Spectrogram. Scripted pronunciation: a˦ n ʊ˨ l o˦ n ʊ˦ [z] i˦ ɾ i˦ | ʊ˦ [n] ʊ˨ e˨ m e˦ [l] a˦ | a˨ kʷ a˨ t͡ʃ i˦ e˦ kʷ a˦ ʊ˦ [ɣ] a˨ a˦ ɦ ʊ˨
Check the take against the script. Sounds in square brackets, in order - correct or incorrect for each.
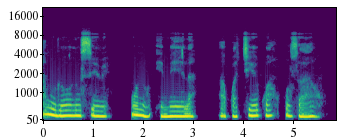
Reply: incorrect, correct, correct, incorrect

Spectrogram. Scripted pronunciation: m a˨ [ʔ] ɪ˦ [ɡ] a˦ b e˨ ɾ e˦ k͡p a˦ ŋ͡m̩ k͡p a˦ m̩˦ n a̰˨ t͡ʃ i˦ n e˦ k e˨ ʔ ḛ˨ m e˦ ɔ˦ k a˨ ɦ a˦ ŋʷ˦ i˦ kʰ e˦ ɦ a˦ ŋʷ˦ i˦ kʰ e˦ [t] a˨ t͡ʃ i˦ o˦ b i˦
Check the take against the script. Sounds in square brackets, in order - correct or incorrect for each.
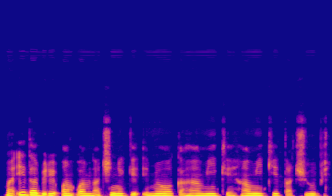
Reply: correct, incorrect, correct

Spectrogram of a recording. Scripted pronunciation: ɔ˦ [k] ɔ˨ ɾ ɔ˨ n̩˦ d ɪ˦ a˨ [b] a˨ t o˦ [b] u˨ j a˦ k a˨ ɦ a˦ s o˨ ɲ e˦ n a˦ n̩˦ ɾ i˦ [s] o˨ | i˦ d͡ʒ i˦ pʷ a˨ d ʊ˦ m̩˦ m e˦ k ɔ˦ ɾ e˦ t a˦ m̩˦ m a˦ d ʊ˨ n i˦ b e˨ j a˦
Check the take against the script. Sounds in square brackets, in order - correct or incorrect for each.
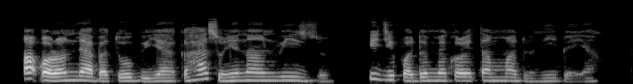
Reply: incorrect, correct, correct, incorrect

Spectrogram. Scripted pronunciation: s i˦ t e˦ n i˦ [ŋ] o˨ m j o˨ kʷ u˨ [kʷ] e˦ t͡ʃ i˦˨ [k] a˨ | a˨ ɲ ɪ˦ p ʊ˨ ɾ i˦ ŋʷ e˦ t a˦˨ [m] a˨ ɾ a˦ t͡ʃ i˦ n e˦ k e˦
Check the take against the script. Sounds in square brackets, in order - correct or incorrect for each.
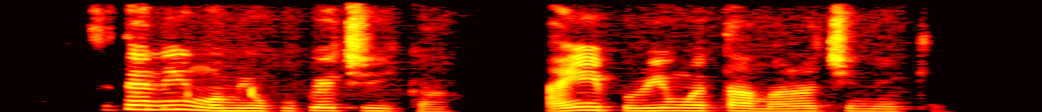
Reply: correct, correct, correct, correct

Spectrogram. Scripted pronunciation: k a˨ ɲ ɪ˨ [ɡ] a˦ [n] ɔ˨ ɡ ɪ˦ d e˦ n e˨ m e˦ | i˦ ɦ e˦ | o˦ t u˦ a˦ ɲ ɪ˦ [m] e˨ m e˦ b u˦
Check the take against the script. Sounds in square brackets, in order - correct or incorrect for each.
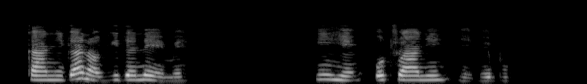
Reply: correct, correct, incorrect

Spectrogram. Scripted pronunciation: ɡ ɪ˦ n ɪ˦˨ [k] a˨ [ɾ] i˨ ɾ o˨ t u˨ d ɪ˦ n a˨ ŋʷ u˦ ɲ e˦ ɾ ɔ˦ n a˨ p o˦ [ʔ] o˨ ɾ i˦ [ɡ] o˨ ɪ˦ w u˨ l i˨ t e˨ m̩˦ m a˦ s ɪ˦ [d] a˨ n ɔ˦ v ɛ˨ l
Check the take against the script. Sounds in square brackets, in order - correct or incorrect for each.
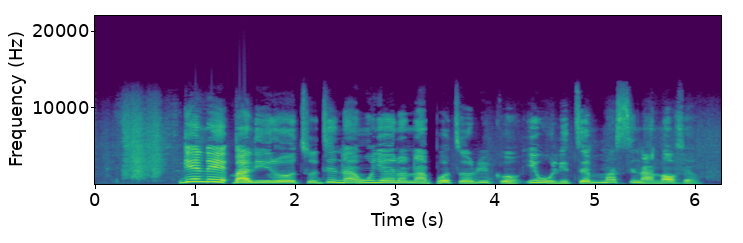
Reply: incorrect, incorrect, incorrect, incorrect, incorrect

